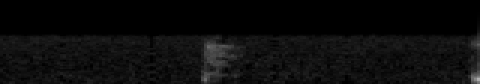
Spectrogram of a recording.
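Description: Near silence, a pause in speech, broken about a second in by one very short faint sound.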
